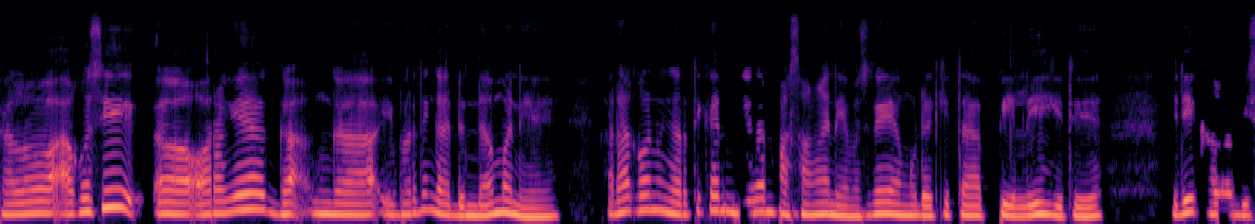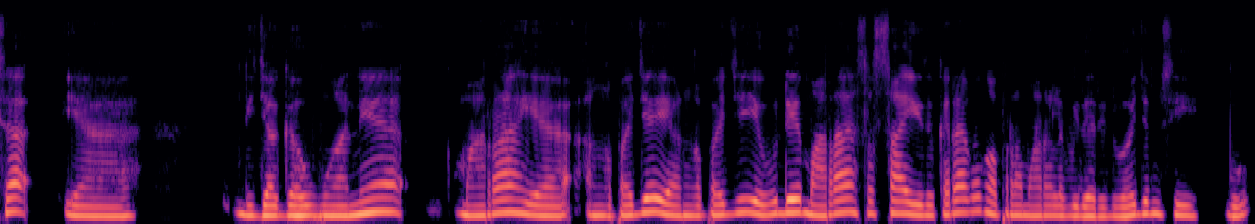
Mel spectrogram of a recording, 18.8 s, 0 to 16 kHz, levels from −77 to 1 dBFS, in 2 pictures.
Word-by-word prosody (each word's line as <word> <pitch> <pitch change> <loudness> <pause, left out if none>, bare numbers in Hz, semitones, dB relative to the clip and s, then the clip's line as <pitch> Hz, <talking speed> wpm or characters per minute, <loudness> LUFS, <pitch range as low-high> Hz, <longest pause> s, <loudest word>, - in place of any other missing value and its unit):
Kalau 180 +1 +1 0.2
aku, 200 +4 0
sih, 285 +1 +4 0.3
eee, 185 -1 +3
orangnya 195 +6 +1 0.2
nggak 185 0 0
enggak, 180 -2 +2 0.2
ibaratnya 180 +7 -3
nggak 175 -5 0
dendaman, 160 +6 +3
ye. 135 - +3 0.5
Karena 185 - -3
aku, 230 +1 -6
kan, 245 - -2
ngerti, 180 +1 -1
kan, 240 -1 0
dia, 195 +1 -11
kan, 220 - 0
pasangan, 180 0 +1
ya. - - +2
Maksudnya 165 +6 +1
yang 165 - +2
sudah 155 -1 +1
kita 170 -1 -3 0.2
pilih 160 +1 +3
gitu, 145 - -4
ya. - - +2 0.6
Jadi 180 +4 +2
kalau 175 -1 -4
bisa, 165 +7 -2 0.5
ya, 155 - +1 1.2
dijaga 160 0 +1
hubungannya. 160 +4 +2 0.7
Marah, 180 +7 +1 0.2
ya, 160 - +2 0.3
anggap 160 -2 -2
aja 180 +6 +1
ya - - +3
anggap 155 0 -2
aja, 175 +4 -3
ya, 190 - +4
ude 195 +2 +3 0.2
marah 180 +7 +1
selesai 195 +1 -2
gitu. 165 - -1
Karena 180 +4 0
aku 225 - -4
nggak 185 -3 -1
pernah 165 -2 -1
marah 155 +1 -2
lebih 150 0 -2
dari 145 -1 0
2 145 +1 +1
jam, 190 0 0
sih, 165 -2 -1 0.3
Bu. 150 - 0
175 Hz, 180 wpm, -22 LUFS, 160-190 Hz, 1.2 s, sih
